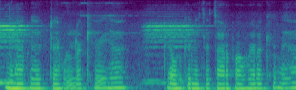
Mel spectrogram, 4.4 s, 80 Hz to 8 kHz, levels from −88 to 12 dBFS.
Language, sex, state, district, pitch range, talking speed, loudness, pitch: Hindi, male, Odisha, Khordha, 145-150 Hz, 190 wpm, -17 LUFS, 150 Hz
